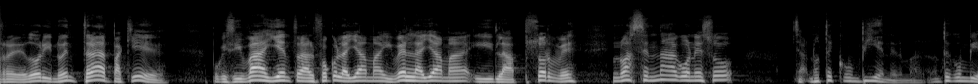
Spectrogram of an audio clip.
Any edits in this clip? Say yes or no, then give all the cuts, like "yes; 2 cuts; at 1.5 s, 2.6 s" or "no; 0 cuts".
yes; 1 cut; at 6.1 s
